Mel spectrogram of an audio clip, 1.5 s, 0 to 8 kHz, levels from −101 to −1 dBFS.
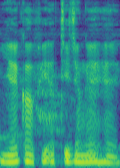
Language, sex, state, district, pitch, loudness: Hindi, male, Uttar Pradesh, Shamli, 110 Hz, -17 LUFS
